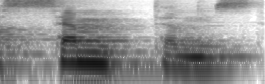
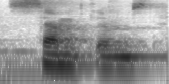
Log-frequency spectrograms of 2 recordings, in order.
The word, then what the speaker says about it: symptoms: زيه زي أي مرض تاني في الدنيا، هذا المرض له symptoms اللي هي أعراض، وأيضا الكلمة بنفع أنك تلفظها symptoms، تلفظ الـ P شوي مشددة أو تلفظها خفيف symptoms. symptoms تبعون هذا المرض هم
